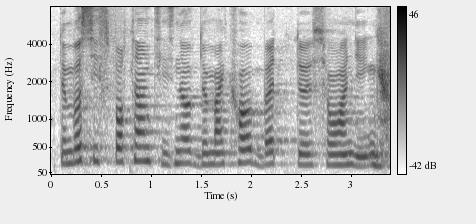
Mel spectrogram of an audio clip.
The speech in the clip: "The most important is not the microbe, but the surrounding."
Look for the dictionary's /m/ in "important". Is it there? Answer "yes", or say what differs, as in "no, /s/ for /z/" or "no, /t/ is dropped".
no, /m/ is dropped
